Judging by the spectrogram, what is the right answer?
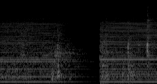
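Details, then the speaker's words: GE Cabrio washer WTW5550X after replacing a damaged control-board capacitor with a 1000uF 10V one; previously just hummed, smelled burning and wouldn't start: steady low electrical hum with a few light clicks and brief dropout, normal load auto-sensing before filling. "i hear it auto sensing which is what it's supposed to do and i'm just going to wait for hopefully the water will come out and it'll start washing"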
